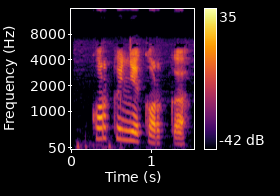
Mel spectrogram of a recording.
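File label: "коркӧ-некоркӧ", Komi, female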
